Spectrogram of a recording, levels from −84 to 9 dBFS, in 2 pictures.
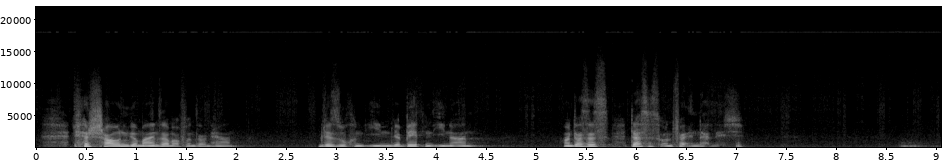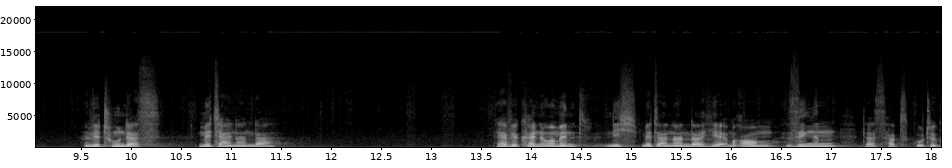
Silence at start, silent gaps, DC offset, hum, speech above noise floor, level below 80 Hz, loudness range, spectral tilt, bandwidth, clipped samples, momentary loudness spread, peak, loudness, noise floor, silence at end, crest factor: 0.15 s; none; under 0.1%; none; 38 dB; -66 dBFS; 8 LU; -7.5 dB/octave; 10.5 kHz; under 0.1%; 17 LU; -6 dBFS; -27 LUFS; -65 dBFS; 0 s; 22 dB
